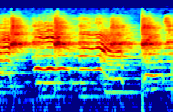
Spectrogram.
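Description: A Peking opera aria line sung in a high, wavering voice with strong vibrato, over the pitched melody of the accompanying ensemble. A sharp knock comes near the end.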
